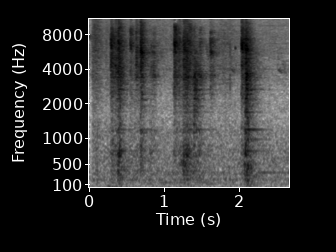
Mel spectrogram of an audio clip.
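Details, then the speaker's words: Toyota Aygo MMT automated gearbox, dropping into neutral despite new clutch; during clutch/selector relearn done wrongly (missed ignition cycle), engine started with brake pressed in neutral: three sharp clunks as the gear selector actuator moves erratically, leaving no gears. "Now just listen carefully when I press go. You'll hear clunking and clanking. That's the selector going doolally."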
